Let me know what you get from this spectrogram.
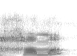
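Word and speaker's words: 하마: Recordemos que la primera es una J. Sería jama. Jama.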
